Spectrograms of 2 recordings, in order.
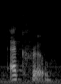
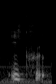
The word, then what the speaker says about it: ecru: had to look this one up e crew ecru ecru ecru i forgot see we don't even know all the pronunciations here hazel khaki khaki is if you're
